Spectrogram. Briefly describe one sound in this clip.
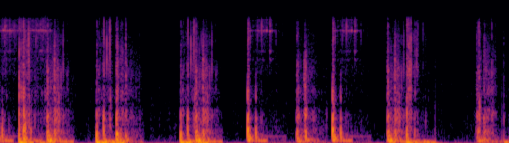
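Blows strike in a quick, repeated rhythm of short bursts.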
